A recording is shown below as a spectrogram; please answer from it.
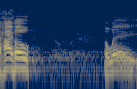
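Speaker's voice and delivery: a loud, hammed-up Lone Ranger "Hi-ho" that sags on "away"; half-hearted mock battle cry. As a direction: belt out the cowboy cry, then let it fizzle. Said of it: "that was pathetic".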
